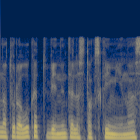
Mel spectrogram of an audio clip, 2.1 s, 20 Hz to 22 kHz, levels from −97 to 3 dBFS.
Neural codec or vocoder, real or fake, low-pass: none; real; 7.2 kHz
